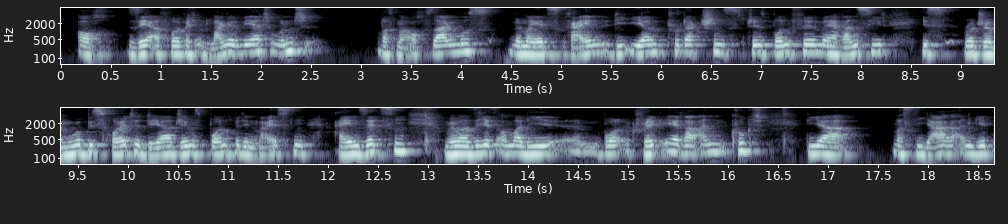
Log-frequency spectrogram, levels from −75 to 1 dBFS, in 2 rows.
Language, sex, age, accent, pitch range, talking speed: German, male, 20-39, German, 140-165 Hz, 165 wpm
